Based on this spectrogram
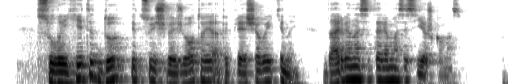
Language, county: Lithuanian, Vilnius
